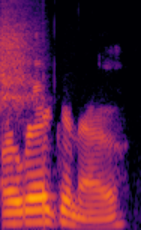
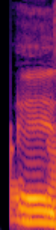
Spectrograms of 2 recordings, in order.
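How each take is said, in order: First: It is said the American English way. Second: It is said the British English way.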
